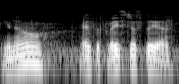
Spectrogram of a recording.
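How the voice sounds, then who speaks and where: An actor playing a suave, wealthy gentleman sleuth with an urbane, lightly wry manner in 1940s radio style. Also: on the low side, expressive, slow pace, vocal fry, a little hiss or hum, full character voice. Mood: urbane, relaxed. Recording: dull old radio recording, music behind. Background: faint music.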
